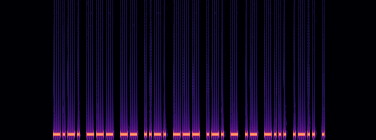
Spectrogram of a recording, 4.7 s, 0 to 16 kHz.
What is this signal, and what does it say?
Morse code, heard as a keyed tone, about 40 wpm, 700 Hz. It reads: COMFORTABLE
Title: Sentences from Top 1000 Words - Review Part 7 - New Word Drill - 40wpm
